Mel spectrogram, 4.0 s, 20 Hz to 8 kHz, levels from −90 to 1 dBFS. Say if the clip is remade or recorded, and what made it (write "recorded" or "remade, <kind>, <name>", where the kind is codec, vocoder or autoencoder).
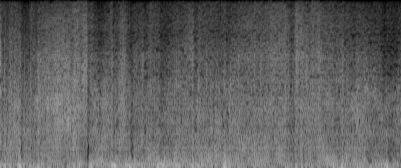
remade, codec, ZipCodec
